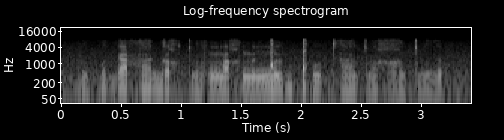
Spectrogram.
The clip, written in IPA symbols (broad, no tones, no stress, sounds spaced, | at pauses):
ɾ ṳ p ə̤ ɡ ɾ a h a̤ ɡ ə χ tʷ a̤ v ŋ͡m a χ n̪ ɯ ŋ͡ǃ ɯ ɡ ǃʰ u t̪ʰ a̤ tʷ a̤ χ ʁ ə̤ tʷ ə̤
